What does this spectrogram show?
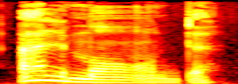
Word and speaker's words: allemande: L'Allemagne, allemand, allemande. Okay, same thing here. Okay, you don't pronounce the final D, but then you pronounce it here for the feminine form.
